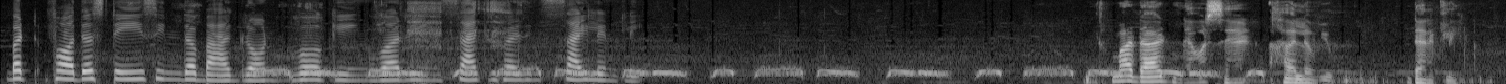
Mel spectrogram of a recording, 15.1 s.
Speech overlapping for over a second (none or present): none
